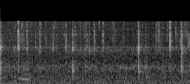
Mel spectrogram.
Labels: {"label": "ambient", "recorder": "HydroMoth"}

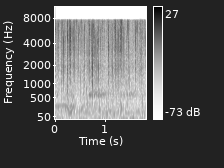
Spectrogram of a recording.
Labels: {"label": "biophony, cascading saw", "recorder": "SoundTrap 600 or HydroMoth"}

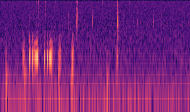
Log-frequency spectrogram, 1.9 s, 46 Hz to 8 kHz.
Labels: {"label": "biophony, knock croak", "recorder": "SoundTrap 300"}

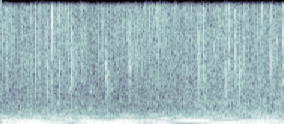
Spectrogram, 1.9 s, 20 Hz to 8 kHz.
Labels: {"label": "biophony, midshipman", "recorder": "SoundTrap 500"}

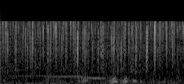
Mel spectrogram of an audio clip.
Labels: {"label": "biophony, cascading saw", "recorder": "SoundTrap 600 or HydroMoth"}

